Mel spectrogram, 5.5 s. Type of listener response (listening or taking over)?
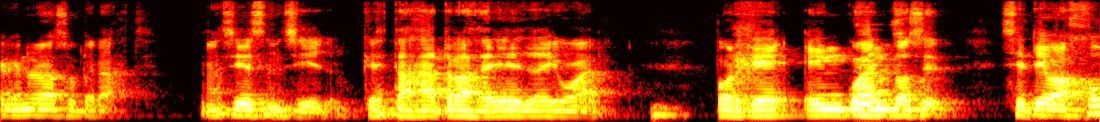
listening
